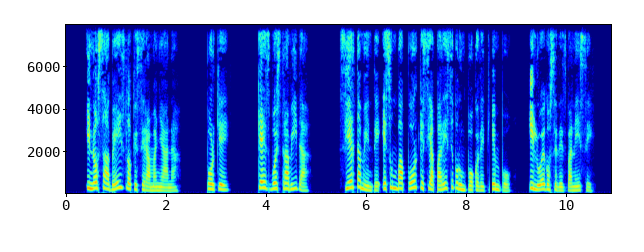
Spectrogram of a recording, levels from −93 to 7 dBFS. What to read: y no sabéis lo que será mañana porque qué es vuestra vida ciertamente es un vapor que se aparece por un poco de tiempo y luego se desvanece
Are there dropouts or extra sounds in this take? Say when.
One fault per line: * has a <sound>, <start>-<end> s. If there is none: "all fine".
* has a dropout, 8.5-8.5 s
